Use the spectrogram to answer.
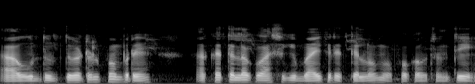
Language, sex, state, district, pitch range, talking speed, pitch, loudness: Odia, male, Odisha, Malkangiri, 90-105 Hz, 175 wpm, 95 Hz, -20 LUFS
